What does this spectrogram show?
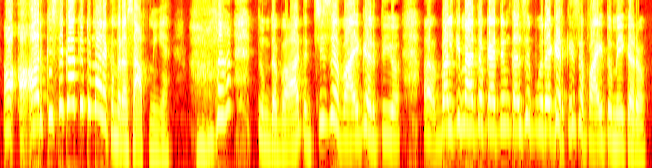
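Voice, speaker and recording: A woman's voice: sits high, very animated, moderate pace, a bit bright, dry recording, studio quality, voice pushed up. A woman voicing an anxious, coaxing sister-in-law in a cartoon moral story, with a pleading, exclaiming manner.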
